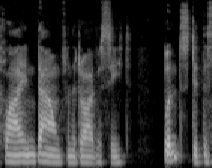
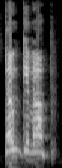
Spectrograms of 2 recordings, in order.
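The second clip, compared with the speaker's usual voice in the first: high, loud, breathless plea; panting encouragement; 11 dB louder than usual. Acted. Mister Fox panting to his family as they dig. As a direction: gasp it out to the family. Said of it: "panted Mister Fox".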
